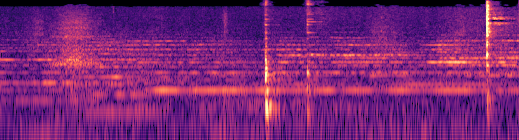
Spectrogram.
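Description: A few sharp, irregular clinks of cutlery on a plate as Sang-woo cuts a piece of his steak and eats it with a fork at a dinner held for the finalists, over a steady, soft tonal background hum.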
